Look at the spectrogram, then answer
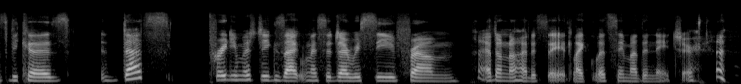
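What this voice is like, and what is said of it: Emotional, close to tears. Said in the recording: “I'm going to cry ... getting emotional”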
